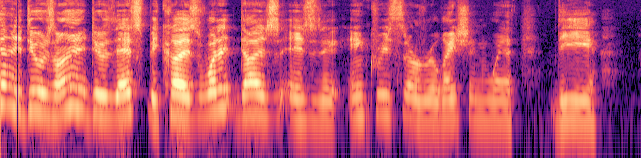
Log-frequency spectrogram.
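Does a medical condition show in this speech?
Yes: cerebral palsy; only one hand usable.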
